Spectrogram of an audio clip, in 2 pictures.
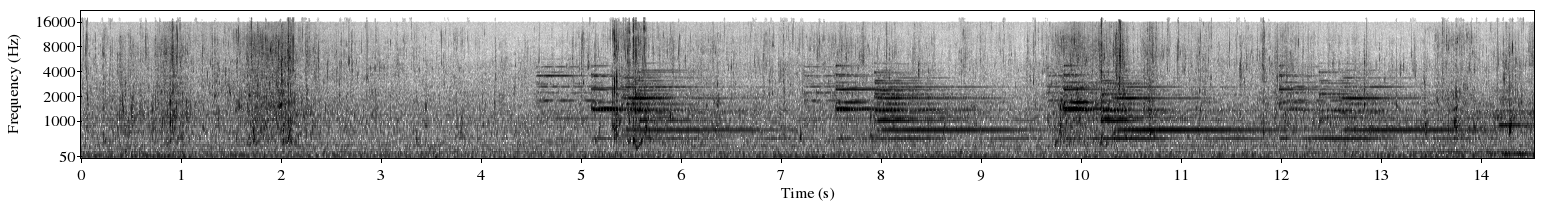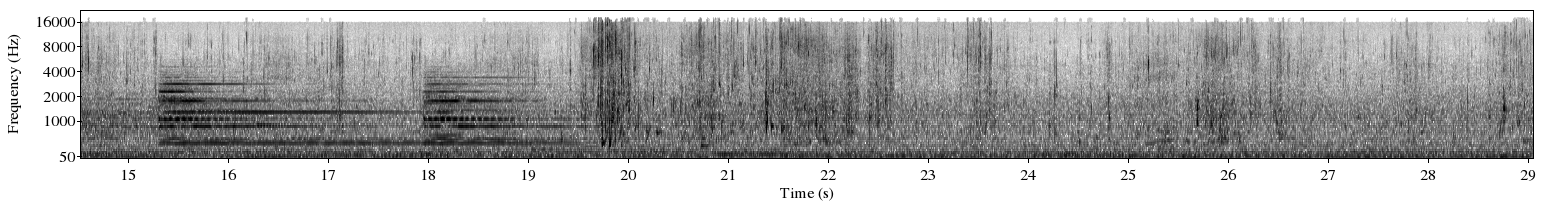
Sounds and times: ships' engines 0:00.0 - 0:29.0
waves splashing 0:00.0 - 0:29.0
bells 0:04.4 - 0:20.5

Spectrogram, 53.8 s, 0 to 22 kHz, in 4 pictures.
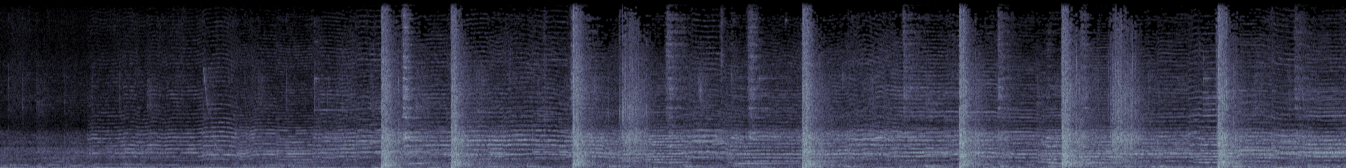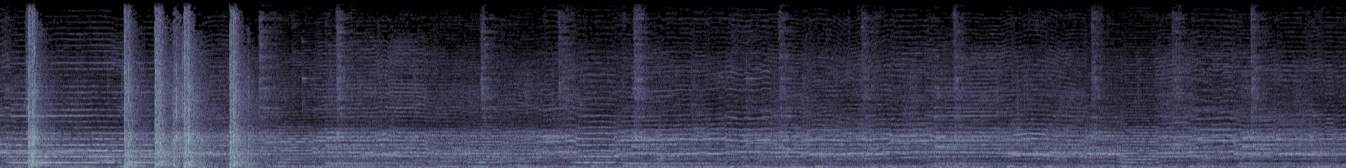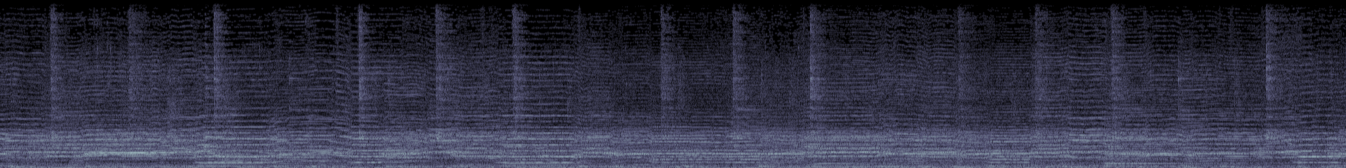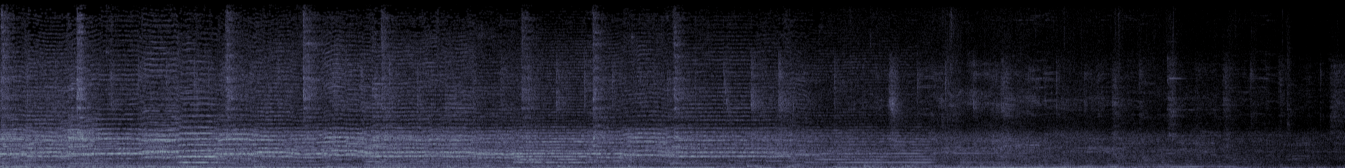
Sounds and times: firecrackers 0:02.3 - 0:50.0
Fireworks 0:03.7 - 0:17.4

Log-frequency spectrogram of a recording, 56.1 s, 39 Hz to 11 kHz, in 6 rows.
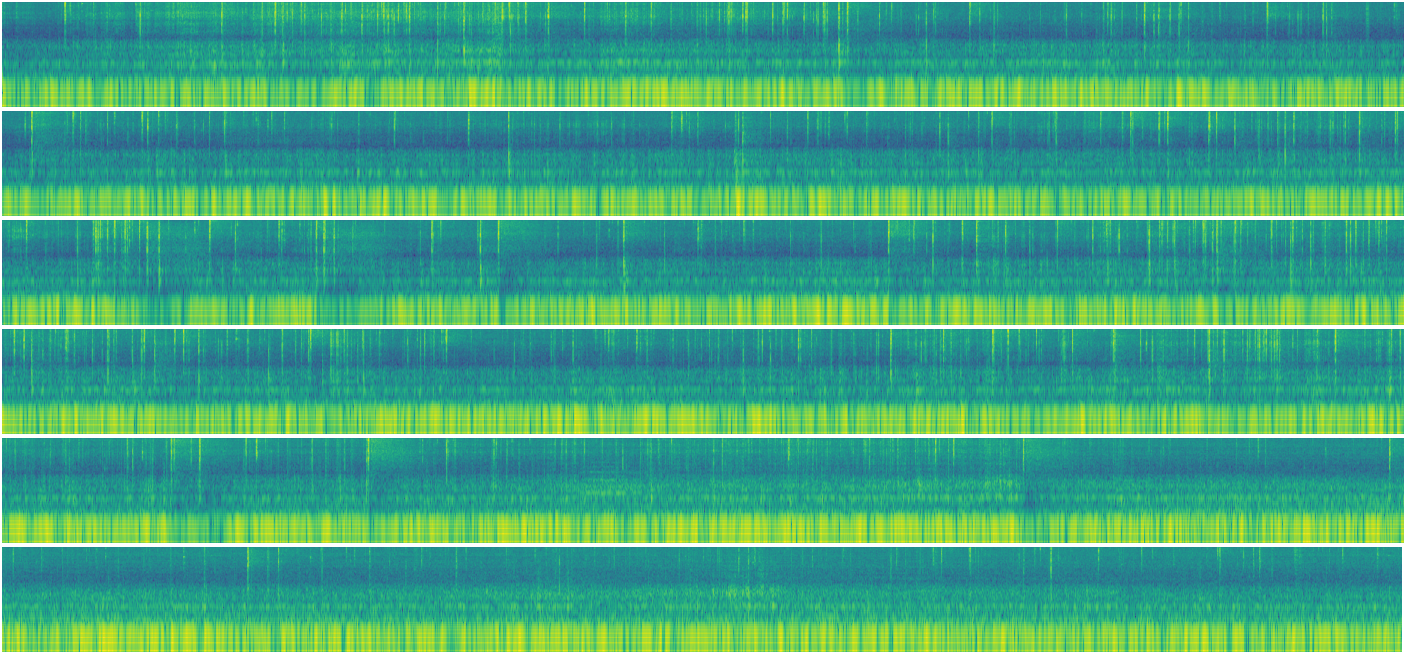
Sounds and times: Stove 0:00.0 - 0:56.0

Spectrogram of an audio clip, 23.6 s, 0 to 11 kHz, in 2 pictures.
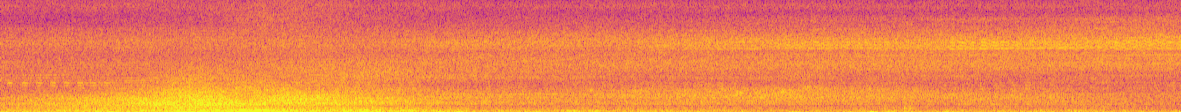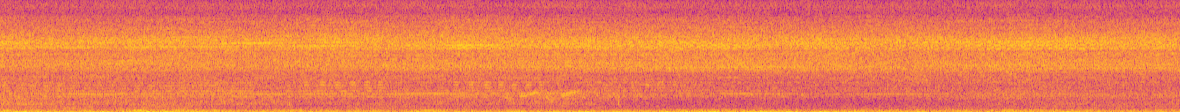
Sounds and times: Cicada cry 0:00.0 - 0:02.5
Traffic sound 0:00.0 - 0:08.4

